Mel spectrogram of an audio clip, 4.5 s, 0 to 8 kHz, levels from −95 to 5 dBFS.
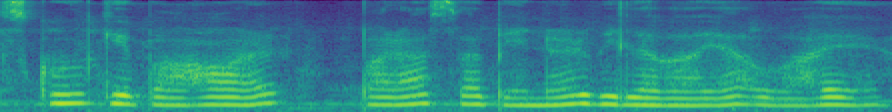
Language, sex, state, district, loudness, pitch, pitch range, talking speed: Hindi, male, Arunachal Pradesh, Papum Pare, -14 LUFS, 205 Hz, 195-220 Hz, 135 wpm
